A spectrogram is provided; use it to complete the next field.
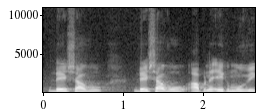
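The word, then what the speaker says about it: déjà vu: क्या प्रोनाउंसिएशन है? डेशावू।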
